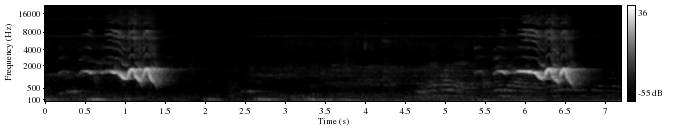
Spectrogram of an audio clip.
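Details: Gacor-style song of a Black-naped oriole (kepodang emas): two bold mellow whistled phrases about five seconds apart, each sliding then breaking into a scratchy flourish, with faint low murmurs between.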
